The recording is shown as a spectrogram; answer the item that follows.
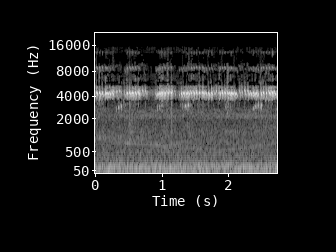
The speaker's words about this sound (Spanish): El sonido efecto es de los grillos, ¿eh?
